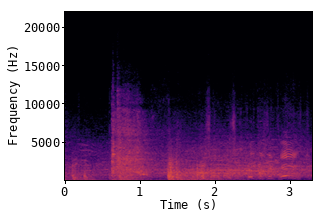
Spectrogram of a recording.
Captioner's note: body thuds; cage slams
